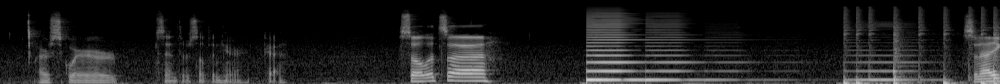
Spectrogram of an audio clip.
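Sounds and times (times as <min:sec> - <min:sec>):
square-wave synth note: 0:05.9 - 0:09.6.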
